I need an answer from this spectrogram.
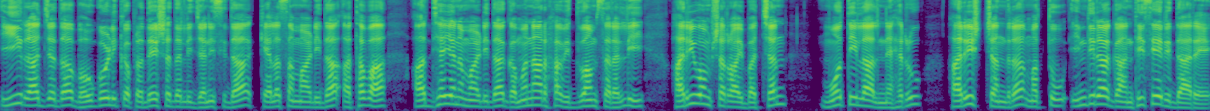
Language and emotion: Kannada, neutral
